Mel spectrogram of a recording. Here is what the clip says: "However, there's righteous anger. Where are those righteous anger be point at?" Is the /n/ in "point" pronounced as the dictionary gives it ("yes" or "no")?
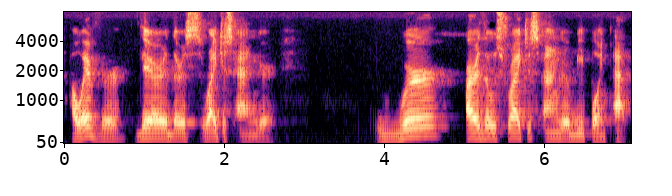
yes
